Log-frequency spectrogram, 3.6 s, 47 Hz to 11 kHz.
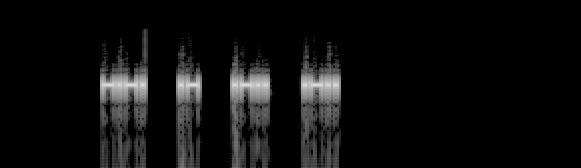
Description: Morse code, heard as a keyed tone, about 54 wpm, spaced as for 29 wpm, 700 Hz. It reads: CALL
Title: 3x Character Spacing - Top 200 Words - 50wpm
